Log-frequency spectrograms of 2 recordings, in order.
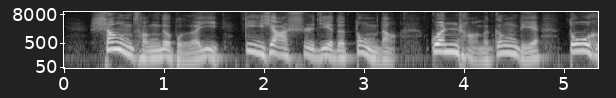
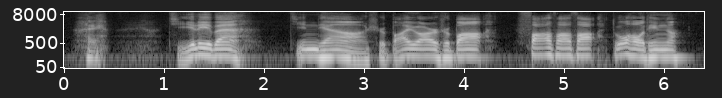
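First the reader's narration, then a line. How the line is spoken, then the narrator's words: Laughing. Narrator (Chinese): 杨伟笑着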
